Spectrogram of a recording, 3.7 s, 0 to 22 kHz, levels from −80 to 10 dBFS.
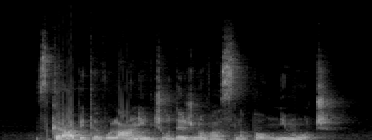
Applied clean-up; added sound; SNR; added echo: none; none; none; none.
